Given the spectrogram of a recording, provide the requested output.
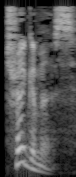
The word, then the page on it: trigamous: British English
